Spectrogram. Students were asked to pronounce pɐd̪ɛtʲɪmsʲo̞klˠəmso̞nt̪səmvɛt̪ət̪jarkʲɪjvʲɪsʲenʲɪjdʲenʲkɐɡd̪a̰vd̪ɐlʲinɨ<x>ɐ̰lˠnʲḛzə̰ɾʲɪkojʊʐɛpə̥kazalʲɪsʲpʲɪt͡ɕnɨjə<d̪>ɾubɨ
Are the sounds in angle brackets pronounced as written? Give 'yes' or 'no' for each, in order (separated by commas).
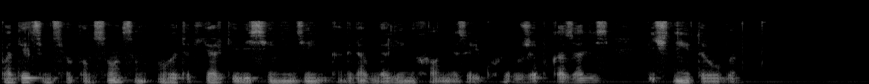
yes, no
